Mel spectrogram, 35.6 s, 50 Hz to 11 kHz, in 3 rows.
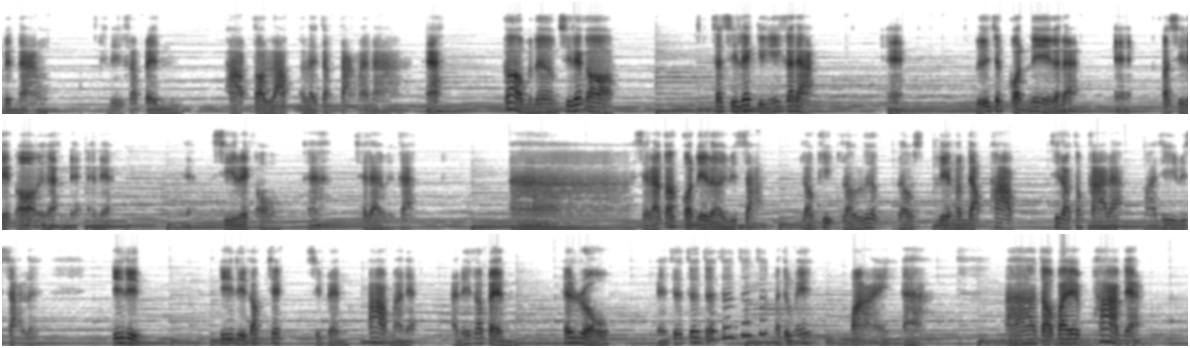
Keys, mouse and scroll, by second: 0.2 click, 1.2 click, 2.2 click, 2.6 click, 3.1 click, 3.6 click, 5.0 click, 7.1-8.4 drag, 9.2 click, 10.6 click, 19.2 click, 26.3 click, 28.5 click, 31.5 click, 34.8 click.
